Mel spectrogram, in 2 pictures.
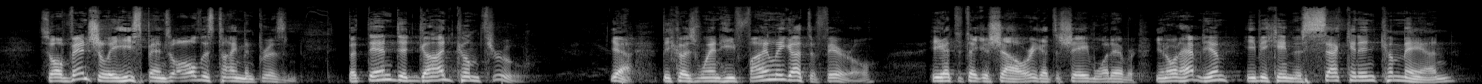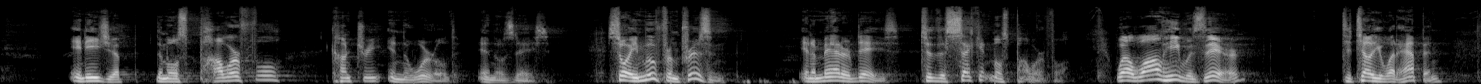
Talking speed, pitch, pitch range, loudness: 170 wpm, 160 Hz, 140-185 Hz, -17 LUFS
